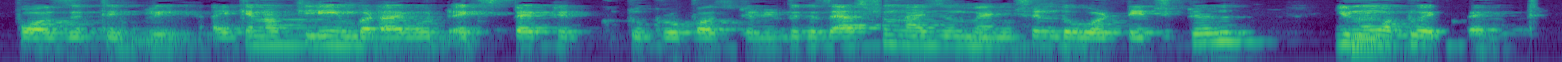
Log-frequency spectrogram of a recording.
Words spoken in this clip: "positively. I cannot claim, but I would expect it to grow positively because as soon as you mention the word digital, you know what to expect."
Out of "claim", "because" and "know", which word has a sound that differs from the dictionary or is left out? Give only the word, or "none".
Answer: none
